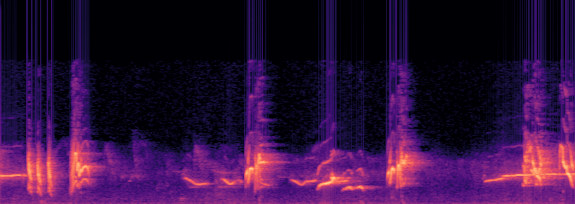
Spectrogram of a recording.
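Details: Black-and-white oriental magpie-robin singing: loud varied phrases of sharp whistles, slurred rising and falling notes and short buzzy bursts, separated by brief pauses; no other sounds.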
